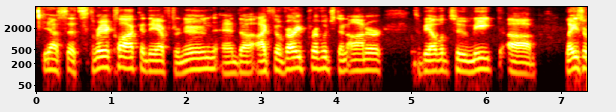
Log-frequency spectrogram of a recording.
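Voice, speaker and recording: Fairly even in intonation, a man with an American accent speaks at a medium pitch and a moderate pace. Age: 60s. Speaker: podiatric surgeon and laser trainer. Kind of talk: sales presentation. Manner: halting, many fillers.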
